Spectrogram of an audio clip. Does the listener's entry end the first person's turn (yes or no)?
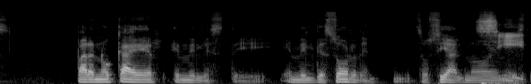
yes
